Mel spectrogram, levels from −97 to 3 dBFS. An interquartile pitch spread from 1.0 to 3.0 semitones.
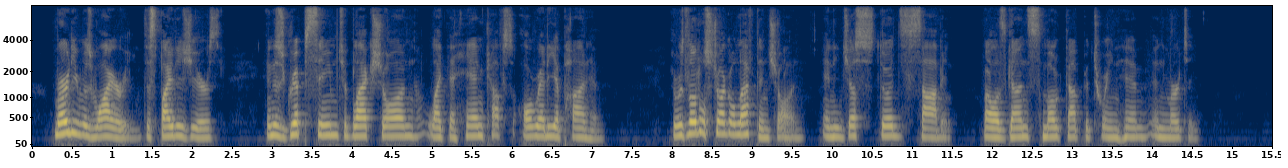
Yes: average, 2.7 semitones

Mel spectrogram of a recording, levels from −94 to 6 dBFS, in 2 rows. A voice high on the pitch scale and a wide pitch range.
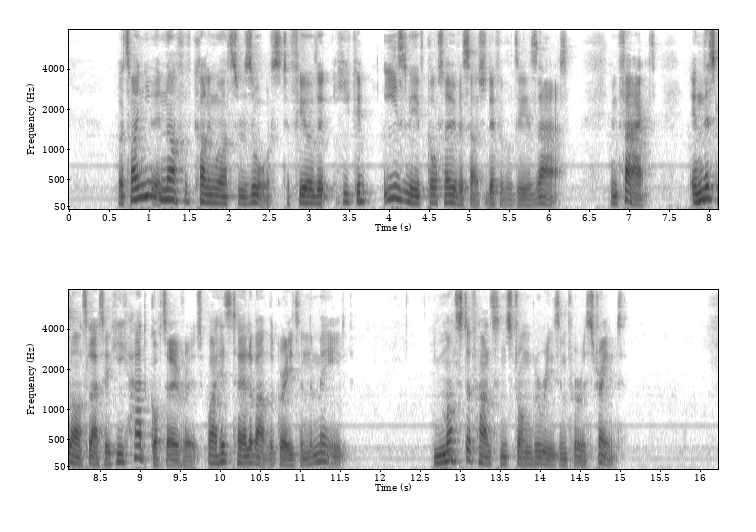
No: low, 115 Hz; wide, 6.0 semitones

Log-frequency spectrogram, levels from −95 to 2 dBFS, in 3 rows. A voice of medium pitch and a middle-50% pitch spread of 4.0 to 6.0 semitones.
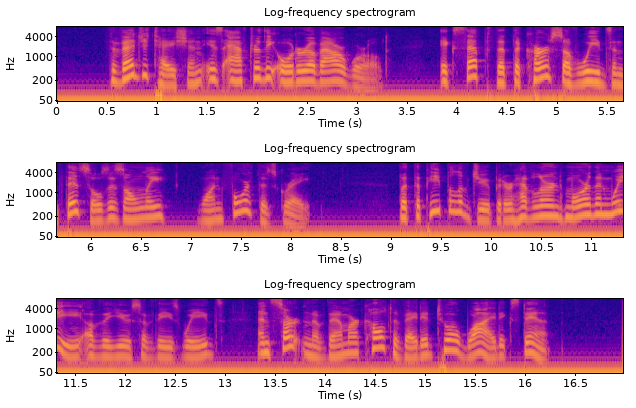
Yes: medium, 175 Hz; wide, 5.4 semitones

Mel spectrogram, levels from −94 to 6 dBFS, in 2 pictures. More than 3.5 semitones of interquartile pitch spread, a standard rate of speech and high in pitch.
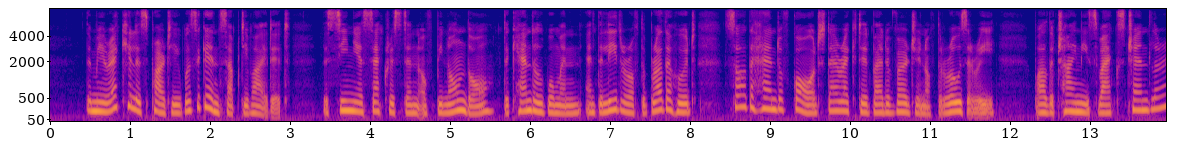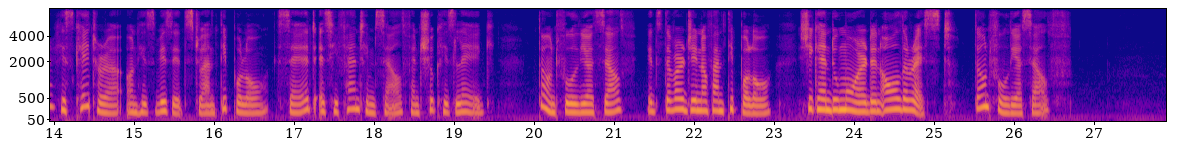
Yes: average, 4.4 semitones; average, 155 wpm; high, 195 Hz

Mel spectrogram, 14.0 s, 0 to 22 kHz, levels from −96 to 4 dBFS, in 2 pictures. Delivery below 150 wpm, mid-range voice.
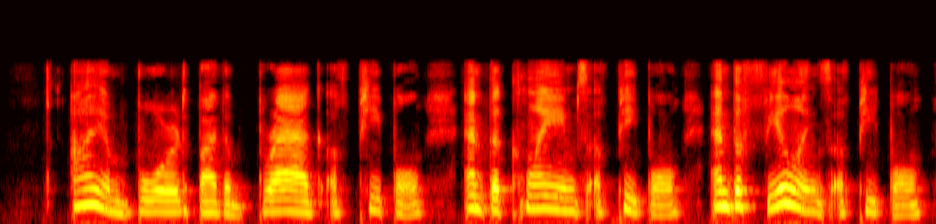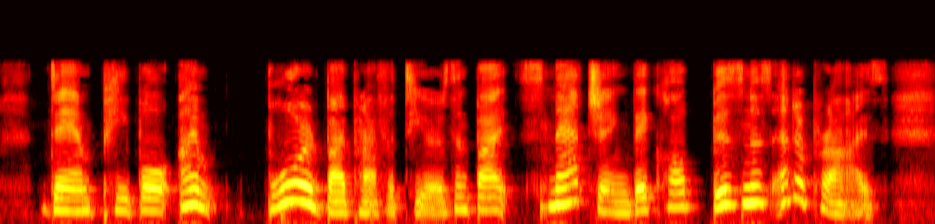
Yes: average, 140 wpm; medium, 180 Hz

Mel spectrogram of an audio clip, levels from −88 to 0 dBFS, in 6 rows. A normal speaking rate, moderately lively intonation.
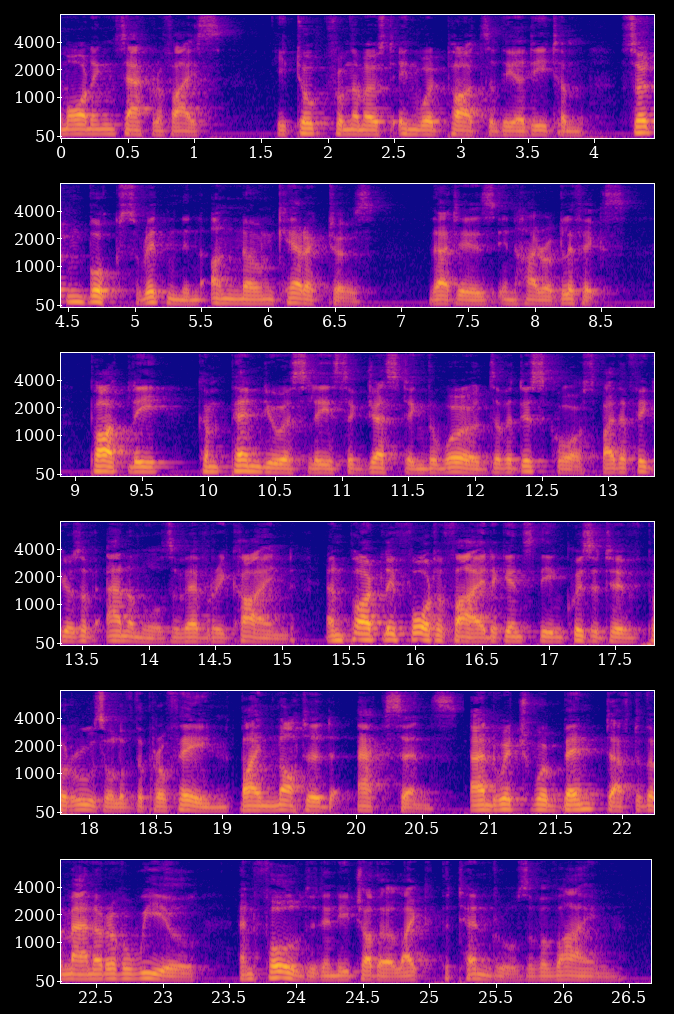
Yes: average, 160 wpm; average, 3.8 semitones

